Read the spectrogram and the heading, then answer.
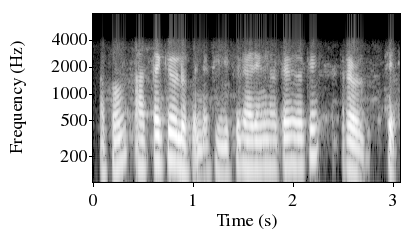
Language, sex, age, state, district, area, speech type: Malayalam, male, 18-30, Kerala, Idukki, rural, conversation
